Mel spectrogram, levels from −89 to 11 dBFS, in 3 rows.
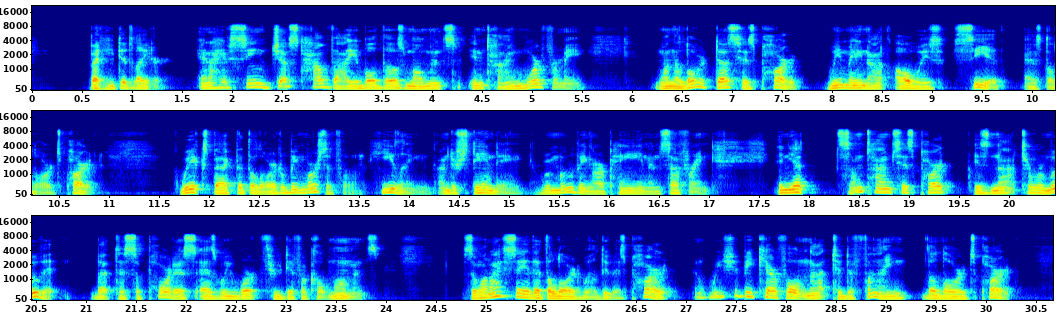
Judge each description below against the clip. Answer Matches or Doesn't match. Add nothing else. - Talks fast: Doesn't match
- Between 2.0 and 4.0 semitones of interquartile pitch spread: Doesn't match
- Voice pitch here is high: Doesn't match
